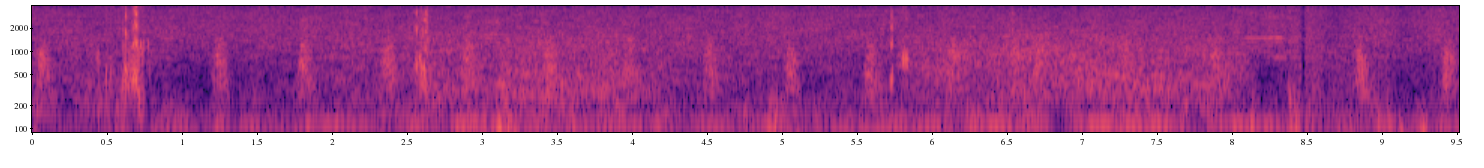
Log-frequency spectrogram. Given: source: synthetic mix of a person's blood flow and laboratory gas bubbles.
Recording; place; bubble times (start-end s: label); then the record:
Doppler ultrasound of blood flow; subclavian vein
0.38-0.81 s: bubbles
2.54-2.74 s: bubbles
5.69-5.86 s: bubbles
6.48-6.71 s: bubbles
7.40-7.46 s: bubbles
8.36-8.49 s: bubbles
From the record:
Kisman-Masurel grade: 121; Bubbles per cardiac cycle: 1 to 2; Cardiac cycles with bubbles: 10 to 50%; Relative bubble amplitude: barely perceptible (0.100 to 0.250); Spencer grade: 2 (many but less than half of the cardiac periods contain bubble signals, singularly or in groups); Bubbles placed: anywhere in the cardiac cycle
